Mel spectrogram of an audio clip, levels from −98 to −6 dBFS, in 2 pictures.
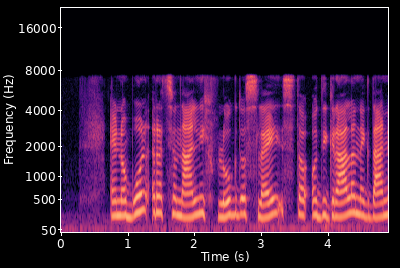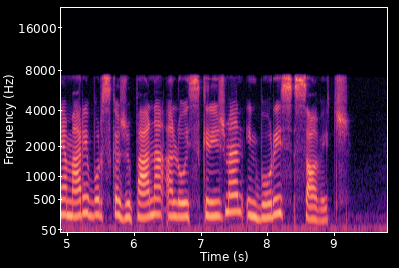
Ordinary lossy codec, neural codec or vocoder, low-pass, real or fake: none; none; 7.2 kHz; real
